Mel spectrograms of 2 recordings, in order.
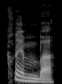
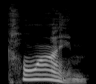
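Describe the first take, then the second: First: The final B is pronounced. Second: The final B is silent. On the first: The speaker calls it wrong. "not klimba" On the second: The speaker calls it right. "the silent B"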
